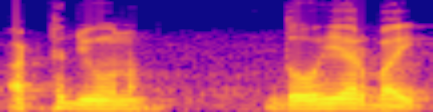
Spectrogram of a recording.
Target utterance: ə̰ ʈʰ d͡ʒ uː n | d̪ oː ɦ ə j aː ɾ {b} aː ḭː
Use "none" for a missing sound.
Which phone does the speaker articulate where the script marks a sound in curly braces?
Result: b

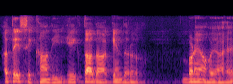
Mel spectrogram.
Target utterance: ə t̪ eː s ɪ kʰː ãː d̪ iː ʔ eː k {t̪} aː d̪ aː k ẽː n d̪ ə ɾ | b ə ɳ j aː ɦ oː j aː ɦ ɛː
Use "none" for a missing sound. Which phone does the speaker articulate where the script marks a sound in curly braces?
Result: t̪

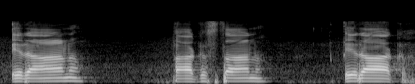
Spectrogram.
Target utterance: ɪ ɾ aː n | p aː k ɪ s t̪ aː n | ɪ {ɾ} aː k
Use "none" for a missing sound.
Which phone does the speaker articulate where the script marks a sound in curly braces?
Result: ɾ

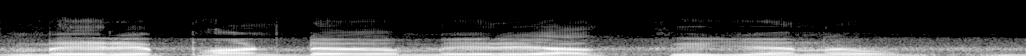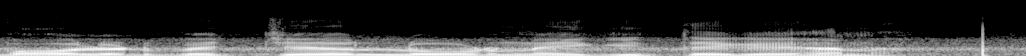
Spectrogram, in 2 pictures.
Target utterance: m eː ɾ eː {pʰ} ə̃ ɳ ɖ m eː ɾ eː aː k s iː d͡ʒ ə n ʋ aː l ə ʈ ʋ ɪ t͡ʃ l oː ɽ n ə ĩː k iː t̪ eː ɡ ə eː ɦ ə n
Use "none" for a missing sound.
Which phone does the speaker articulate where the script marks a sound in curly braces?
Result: pʰ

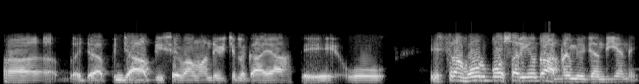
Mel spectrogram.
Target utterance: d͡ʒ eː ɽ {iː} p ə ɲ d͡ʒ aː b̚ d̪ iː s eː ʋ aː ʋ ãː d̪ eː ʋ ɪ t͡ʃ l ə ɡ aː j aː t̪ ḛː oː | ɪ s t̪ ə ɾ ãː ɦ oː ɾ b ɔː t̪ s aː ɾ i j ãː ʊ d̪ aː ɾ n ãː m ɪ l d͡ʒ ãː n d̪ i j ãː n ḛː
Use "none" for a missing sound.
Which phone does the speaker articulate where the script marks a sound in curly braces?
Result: aː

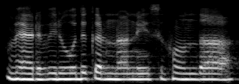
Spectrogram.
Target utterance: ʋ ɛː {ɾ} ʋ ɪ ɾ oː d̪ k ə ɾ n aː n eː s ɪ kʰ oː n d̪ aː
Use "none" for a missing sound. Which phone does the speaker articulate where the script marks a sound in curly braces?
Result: ɾ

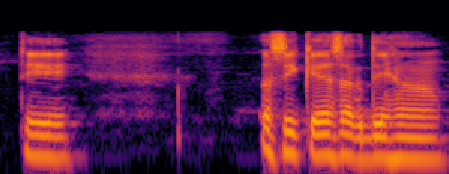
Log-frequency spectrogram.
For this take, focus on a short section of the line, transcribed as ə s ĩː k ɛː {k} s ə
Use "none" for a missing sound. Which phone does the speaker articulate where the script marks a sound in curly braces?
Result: none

